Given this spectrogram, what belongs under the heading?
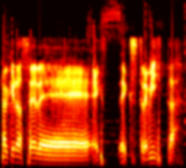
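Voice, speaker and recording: A man's voice: deep voice, fairly even intonation, takes it slowly, gravelly, a bit bright, clear, resonant tone, lo-fi sound, soft background music. A man with an Argentine accent on a casual panel, joking as he recommends a nature documentary. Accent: Argentine Spanish. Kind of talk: casual group chat.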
